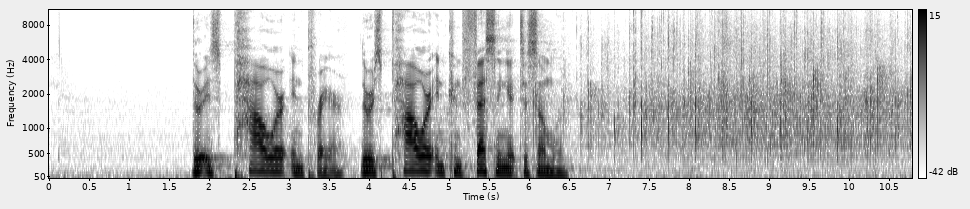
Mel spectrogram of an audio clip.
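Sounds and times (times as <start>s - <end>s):
speech: 1.8s - 6.6s
crowd clapping: 6.3s - 10.7s.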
